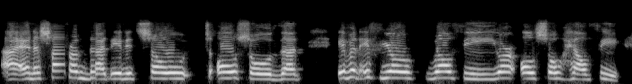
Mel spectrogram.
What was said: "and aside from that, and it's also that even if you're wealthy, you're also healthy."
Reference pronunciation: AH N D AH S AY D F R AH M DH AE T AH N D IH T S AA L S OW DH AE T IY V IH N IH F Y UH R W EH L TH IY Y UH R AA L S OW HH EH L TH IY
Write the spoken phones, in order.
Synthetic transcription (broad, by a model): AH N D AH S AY F R AH M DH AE T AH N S IH T S AA L S OW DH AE T IY V IH N IH F Y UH R W EH L TH IY Y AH R AA L S OW HH EH L TH IY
